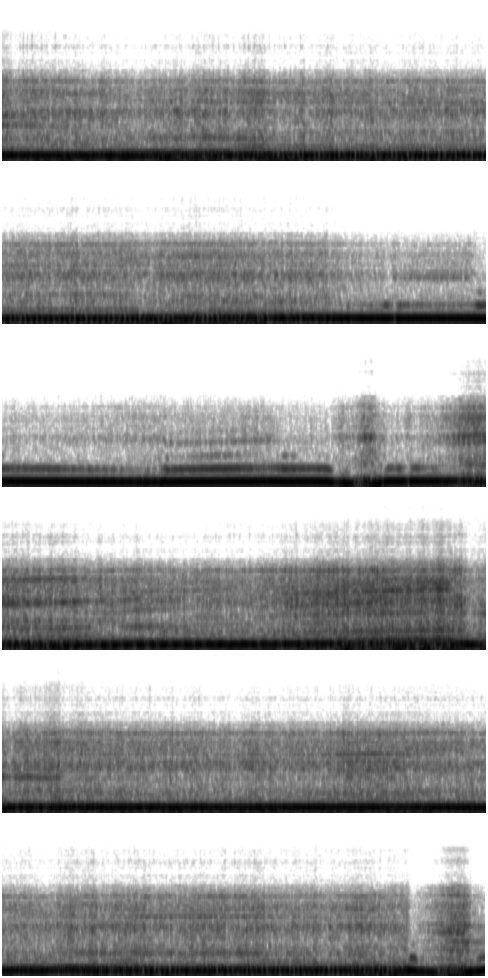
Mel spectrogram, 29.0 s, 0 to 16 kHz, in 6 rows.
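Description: Kawasaki ZX-10R's inline-four engine running hard at road speed, heard from a camera on the bike. Its note dips briefly at gear changes about halfway through, about two-thirds in and just before the end, and climbs in pitch under acceleration in between, over steady wind and road rumble.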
